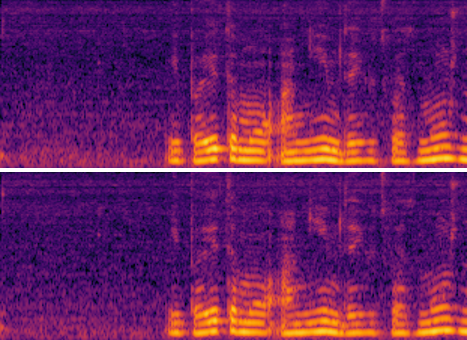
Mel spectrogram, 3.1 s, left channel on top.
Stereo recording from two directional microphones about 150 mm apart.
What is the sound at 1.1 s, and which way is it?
Speech, 25° left (ahead or behind).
